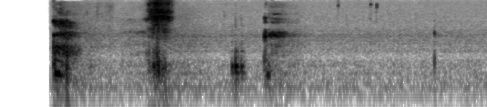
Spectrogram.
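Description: A few loud, abrupt sneeze bursts with sharp explosive releases, separated by short pauses in a quiet room.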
